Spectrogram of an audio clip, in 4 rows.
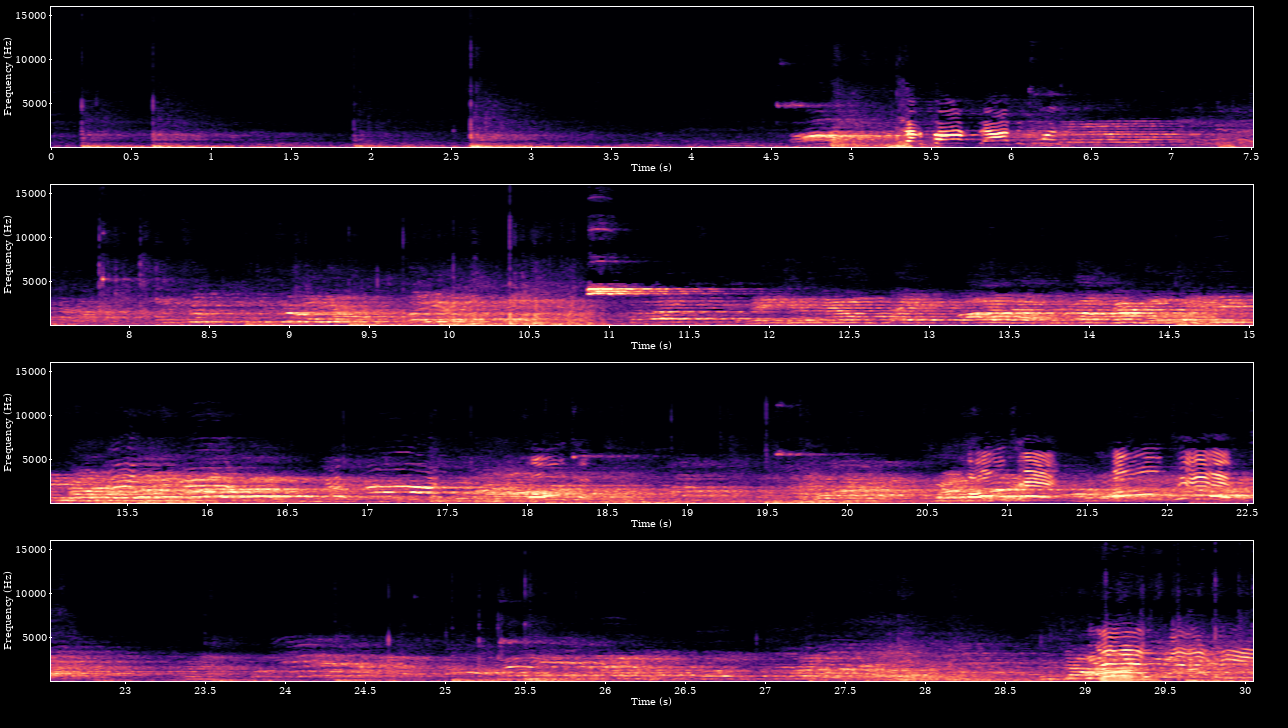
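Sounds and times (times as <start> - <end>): basketball bouncing on court: 0.2 - 1.0, 1.9 - 3.1, 8.7 - 10.9, 18.4 - 19.8, 23.5 - 26.0
voices calling out in gym: 4.4 - 30.0.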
